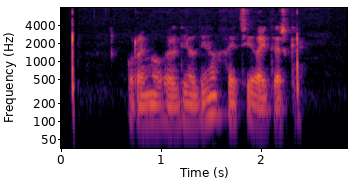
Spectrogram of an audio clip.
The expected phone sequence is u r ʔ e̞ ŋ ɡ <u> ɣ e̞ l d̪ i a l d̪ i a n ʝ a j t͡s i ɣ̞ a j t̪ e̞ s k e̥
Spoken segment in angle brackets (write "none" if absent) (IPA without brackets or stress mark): o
